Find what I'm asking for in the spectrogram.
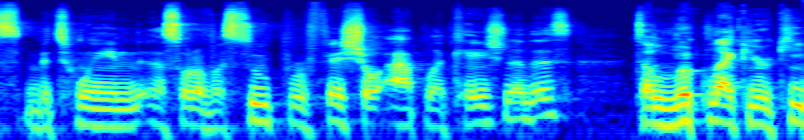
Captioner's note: none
